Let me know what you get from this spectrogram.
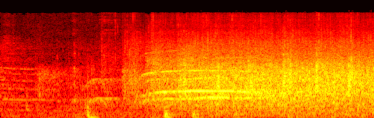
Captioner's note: applause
